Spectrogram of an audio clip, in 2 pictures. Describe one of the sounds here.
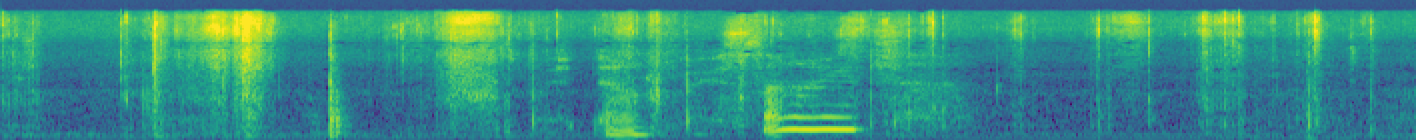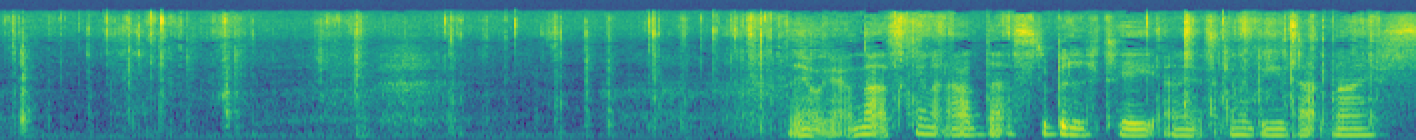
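Fingers brush and scratch over ridged cardboard.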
